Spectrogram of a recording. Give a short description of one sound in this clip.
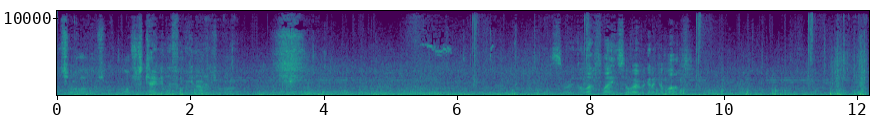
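A car engine hums steadily at low speed.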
